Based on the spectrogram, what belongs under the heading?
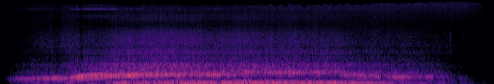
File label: Troom Whistle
